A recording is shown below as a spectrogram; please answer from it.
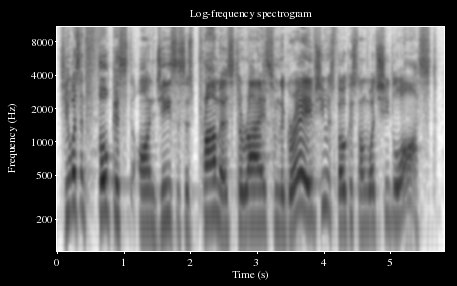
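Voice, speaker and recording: A man's voice: high voice, measured pace, a little mellow. A man preaching a sermon as pastor, earnest and conversational, building emphasis as he makes his points.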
